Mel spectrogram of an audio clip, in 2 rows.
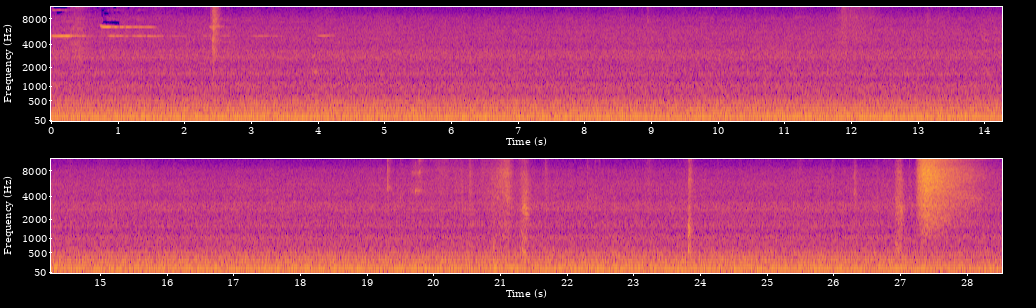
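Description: On-board sound of a 2012 NABI 40-foot transit bus's Cummins ISL9 diesel engine running at a steady pitch, with a few light clicks. Near the end, a hiss of released air about a second long from the bus's air system.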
